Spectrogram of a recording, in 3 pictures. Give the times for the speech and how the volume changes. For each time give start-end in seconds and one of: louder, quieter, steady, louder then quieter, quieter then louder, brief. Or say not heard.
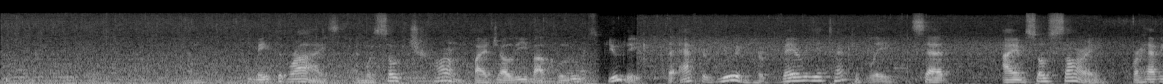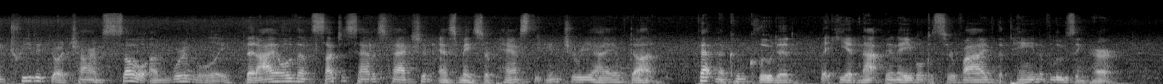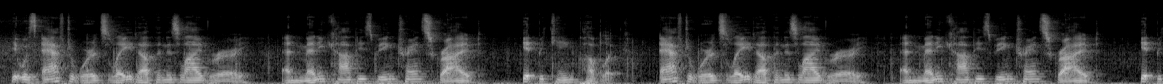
1.9-34.8 steady.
